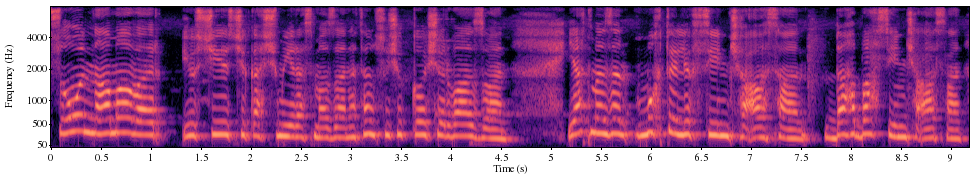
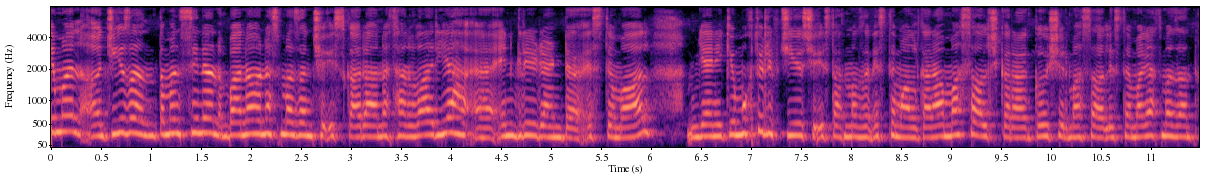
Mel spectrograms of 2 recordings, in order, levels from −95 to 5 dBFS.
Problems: background conversations at intervals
